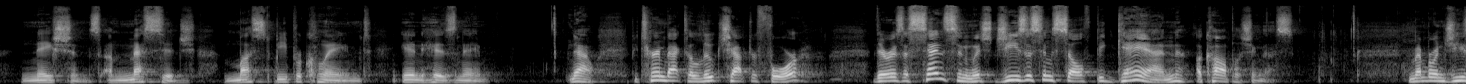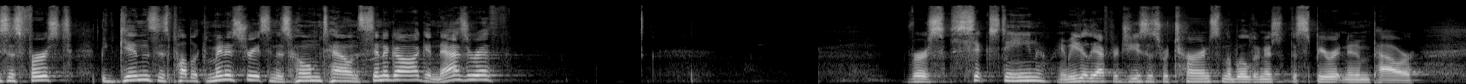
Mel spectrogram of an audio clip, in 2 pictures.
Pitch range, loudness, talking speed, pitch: 120-180 Hz, -18 LUFS, 120 wpm, 150 Hz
